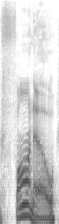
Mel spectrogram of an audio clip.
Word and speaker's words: Fano: Last episode, I've been corrected since. It is Spencer Fano.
